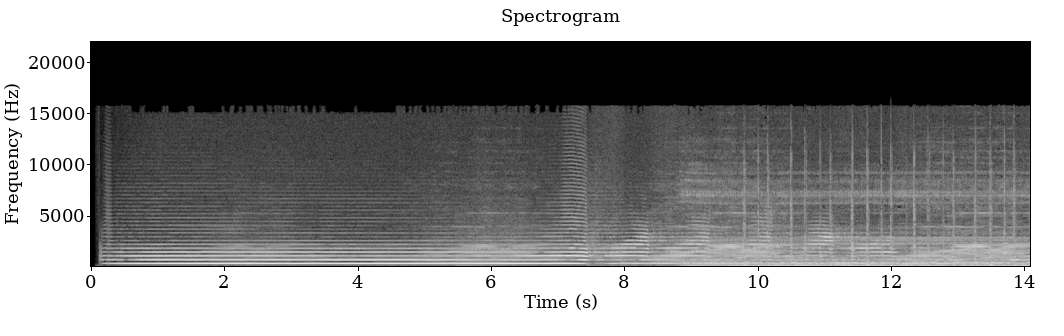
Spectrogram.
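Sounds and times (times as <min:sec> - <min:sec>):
conch shell blown: 0:00.1 - 0:14.0.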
